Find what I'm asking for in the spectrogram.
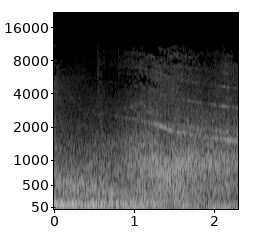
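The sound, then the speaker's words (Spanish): Two police patrol cars race past at full speed with sirens on. A loud, steady road roar dominates, with a faint siren tone riding above it. “Dos patrullas de policía le adelantan a toda velocidad con las sirenas puestas.”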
